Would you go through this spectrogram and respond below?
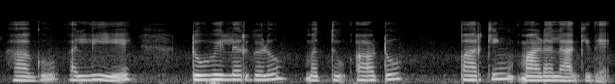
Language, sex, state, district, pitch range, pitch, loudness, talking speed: Kannada, female, Karnataka, Bangalore, 190-220 Hz, 205 Hz, -17 LUFS, 90 wpm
